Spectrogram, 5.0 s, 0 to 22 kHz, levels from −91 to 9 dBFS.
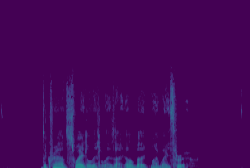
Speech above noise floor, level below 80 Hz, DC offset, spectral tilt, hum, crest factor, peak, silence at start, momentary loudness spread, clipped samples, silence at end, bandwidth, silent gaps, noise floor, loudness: over 40 dB; -64 dBFS; under 0.1%; -5.5 dB/octave; none; 22 dB; -30 dBFS; 0.85 s; 11 LU; under 0.1%; 1.15 s; 13 kHz; none; under -90 dBFS; -51 LUFS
